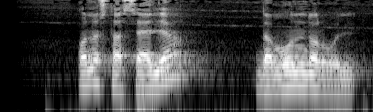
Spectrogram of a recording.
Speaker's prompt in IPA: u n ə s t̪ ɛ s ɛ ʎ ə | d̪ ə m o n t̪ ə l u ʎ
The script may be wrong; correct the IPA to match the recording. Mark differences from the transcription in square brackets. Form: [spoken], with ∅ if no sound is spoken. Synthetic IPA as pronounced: [o] n ə s t̪ [a] s ɛ ʎ ə | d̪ ə m [u] n [d̪] ə l u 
